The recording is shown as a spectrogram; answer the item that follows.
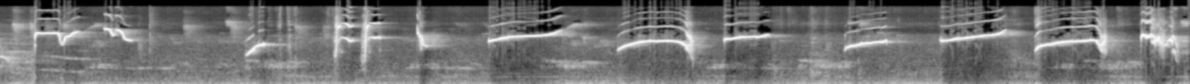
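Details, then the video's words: Oriental magpie-robin fighting song meant to make a rival emotional: scattered sharp chips, then a series of clear loud upward-sliding whistles, each under a second, spaced regularly with brief pauses. "Suara burung Kacer TARUNG NGEPLONG sangat efektif untuk pancingan Kacer agar emosi"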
